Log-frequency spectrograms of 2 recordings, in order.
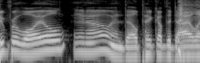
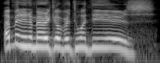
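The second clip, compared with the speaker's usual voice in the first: higher-pitched imitated Ghanaian accent; 8 semitones higher than usual. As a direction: imitate a Ghanaian Uber driver. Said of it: "some guy from Ghana".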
